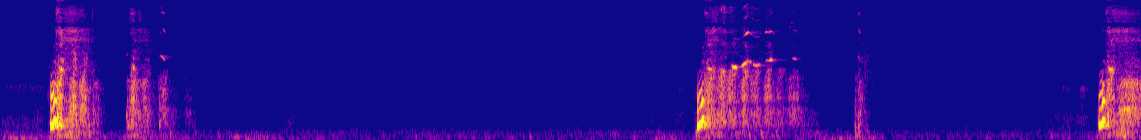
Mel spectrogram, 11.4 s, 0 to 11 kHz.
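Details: A sleeping, dreaming Weimaraner snores in harsh, breathy bursts, one carrying a thin rising whistle; Opole, Poland, June 6, 2023.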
